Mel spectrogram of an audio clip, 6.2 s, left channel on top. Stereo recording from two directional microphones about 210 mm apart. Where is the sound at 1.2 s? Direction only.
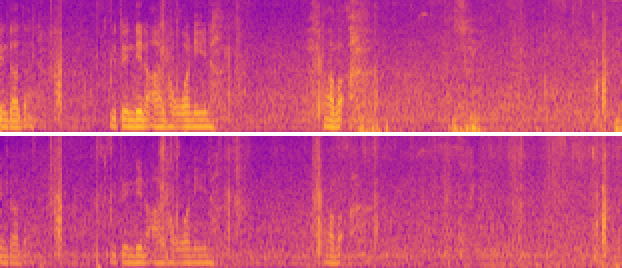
60° left (ahead or behind).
